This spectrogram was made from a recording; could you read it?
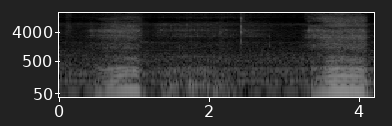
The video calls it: snoring Great Dane pup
